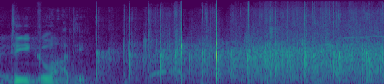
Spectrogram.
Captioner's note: applause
